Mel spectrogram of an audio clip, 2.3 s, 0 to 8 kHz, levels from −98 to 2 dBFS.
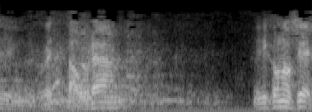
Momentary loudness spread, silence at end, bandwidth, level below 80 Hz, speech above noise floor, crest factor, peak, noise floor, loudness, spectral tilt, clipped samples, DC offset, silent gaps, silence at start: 20 LU; 0 s; 6 kHz; -56 dBFS; 24 dB; 18 dB; -12 dBFS; -52 dBFS; -29 LUFS; -8 dB/octave; under 0.1%; under 0.1%; none; 0 s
